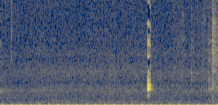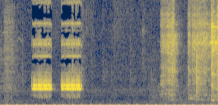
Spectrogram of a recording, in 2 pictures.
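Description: Outgoing-call ringtone of a browser video-chat app: a short beep about three seconds in, then a double ring, two half-second bursts of a high tone, about five seconds in. A fast, regular low pulsing sounds underneath.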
